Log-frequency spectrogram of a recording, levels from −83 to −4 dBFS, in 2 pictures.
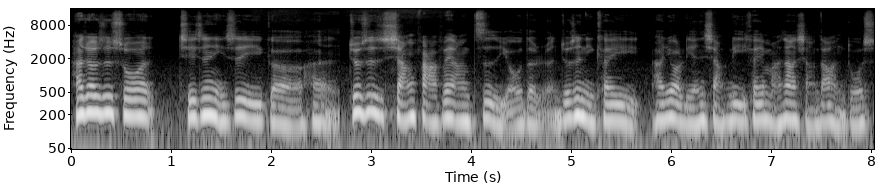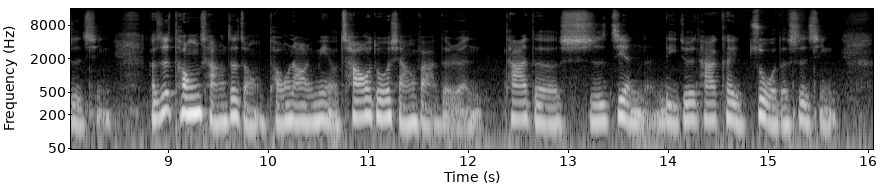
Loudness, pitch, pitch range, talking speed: -24 LUFS, 155 Hz, 140-180 Hz, 275 characters per minute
